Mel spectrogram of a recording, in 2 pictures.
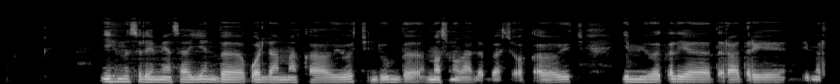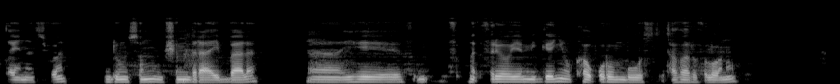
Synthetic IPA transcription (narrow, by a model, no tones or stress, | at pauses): jɪhmɨsljɛmːijasajːɛnbəkʷʼolːamːakːaβaβiwo̞t͡ʃːɨnd̪ihumbə̰məsno̞βalːəbːat͡ʃːɛ̰wa̰kːa̰βaβiwo̞t͡ʃːjɛmːiβəkʼɨljɛt̪ʼɨ̰ɾʔat̪ʼɾejɛmɨɾt̪ʰajnət̪siho̞n | ɨnd̪ihumsəmumʃɪmbɨɾʔajɪbːalal | jɪhe | fɨɾjawjɛmːiɡːəɲːɛwkʰəkʼuɾumbowʊst̪ʼt̪ʰəfəlfɨlo̞nəw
